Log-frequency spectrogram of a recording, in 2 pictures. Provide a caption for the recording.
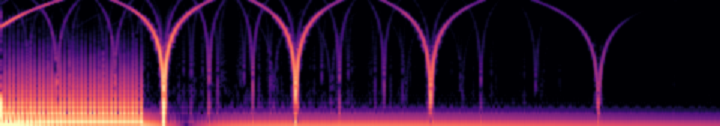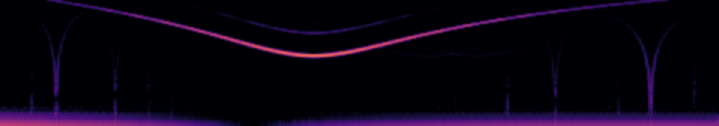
A long electronic effect simulating outer space radio signals. This sound was created using the Waldorf Attack VSTi within Cubase SX.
